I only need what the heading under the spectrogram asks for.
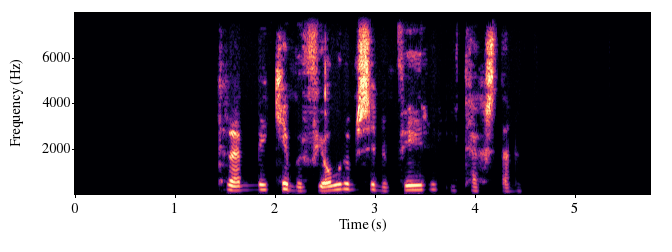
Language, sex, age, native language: Icelandic, female, 60-69, Icelandic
